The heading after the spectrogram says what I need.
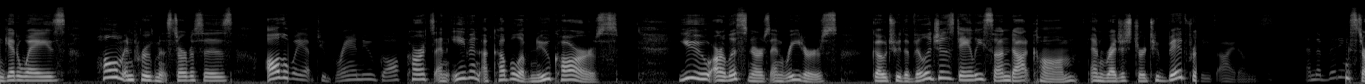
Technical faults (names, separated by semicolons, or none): sudden gain jump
